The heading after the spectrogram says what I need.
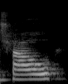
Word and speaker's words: Chao: welcome hi everyone uh my name is CH it pronounced like the ital Italian goodbye CH in case you wonder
